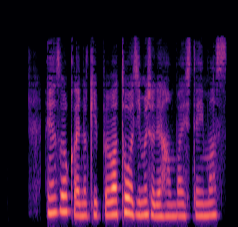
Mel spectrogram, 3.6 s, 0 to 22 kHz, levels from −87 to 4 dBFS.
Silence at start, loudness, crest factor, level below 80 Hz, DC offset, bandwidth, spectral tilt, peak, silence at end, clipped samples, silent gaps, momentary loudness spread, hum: 0.7 s; -24 LUFS; 20 dB; -78 dBFS; under 0.1%; 11.5 kHz; -5 dB/octave; -6 dBFS; 0.2 s; under 0.1%; none; 9 LU; none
